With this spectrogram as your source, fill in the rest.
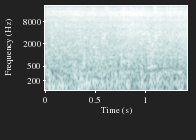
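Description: Wind rushing past a sailboat at sea, a steady loud blustery roar with microphone buffeting and faint wash of waves, continuous and close.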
